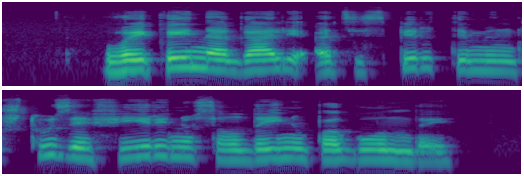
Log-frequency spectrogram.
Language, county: Lithuanian, Vilnius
